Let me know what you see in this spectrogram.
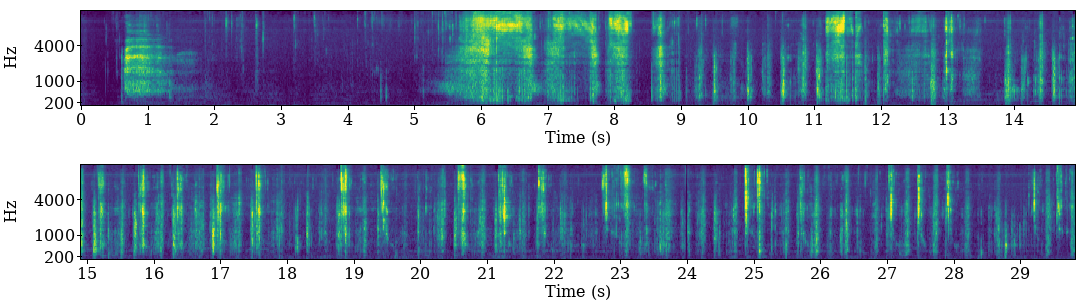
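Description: Close-up chewing and crunching of a mouthful of chicken chow mein eaten by hand, a quick run of sharp wet clicks. It is louder and denser about five to eight seconds in, then settles into steady chewing.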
